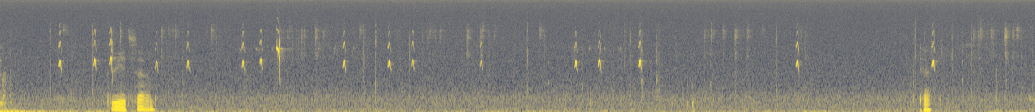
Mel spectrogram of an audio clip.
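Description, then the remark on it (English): Sharp, high-pitched bird alarm calls ring out again and again at irregular intervals, raised at a nearby sharp-shinned or Cooper's hawk, over a quiet background broken by a couple of brief low rustling thumps. “That hawk is still here, and these are the alarm bells.”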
